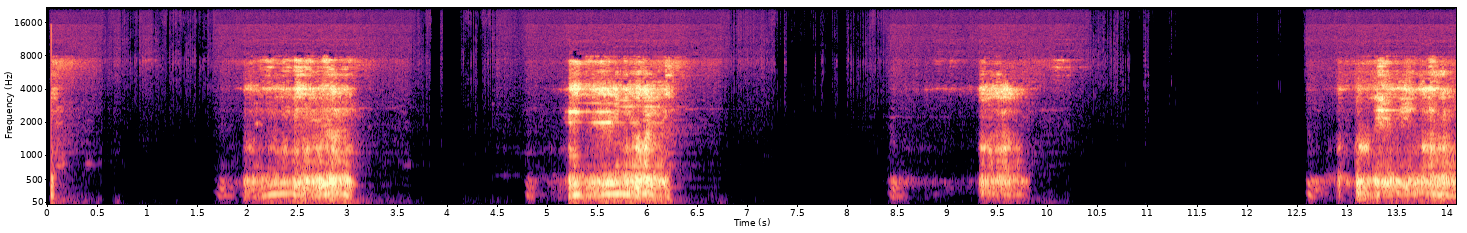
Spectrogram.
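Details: Taiwanese woman snoring loudly with mouth open while asleep on stream: loud, rough snores, about four across fourteen seconds with silent pauses, near 16 breaths a minute.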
